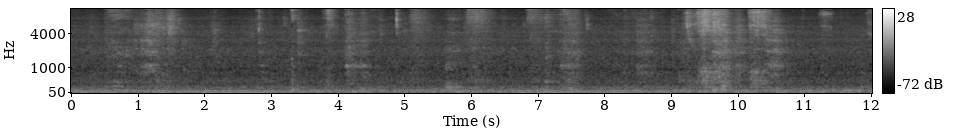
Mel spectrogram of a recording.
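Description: An elderly man slurps noodles loudly.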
